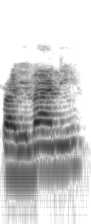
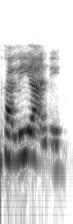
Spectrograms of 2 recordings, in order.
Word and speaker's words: Paliani: Casa, Drew Moyo, Eric Palilani, Nyago, if I pronounce that correctly. Correction, Paliani. I think it's Paliani. Okay, sorry. So it's Eric Paliani.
